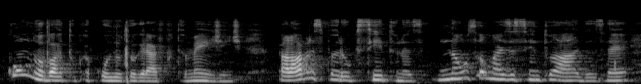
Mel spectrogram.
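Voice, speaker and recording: A woman from Brazil gives a recorded school lesson in a fairly low voice. She walks through each rule patiently and checks in with her class as she goes. Faint background ambience sits under her voice. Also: sing-song, normal speed, a little hiss or hum. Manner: explains step by step with tag questions. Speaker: Portuguese teacher.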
